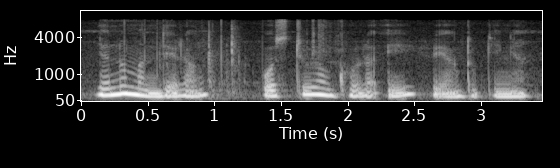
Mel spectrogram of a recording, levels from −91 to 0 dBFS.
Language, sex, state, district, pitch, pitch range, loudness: Garo, female, Meghalaya, West Garo Hills, 235 Hz, 200-255 Hz, -13 LUFS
